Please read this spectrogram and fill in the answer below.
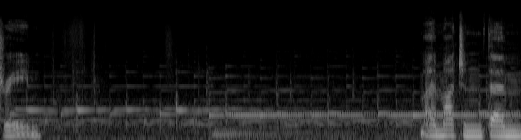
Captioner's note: bright music; letter rustling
